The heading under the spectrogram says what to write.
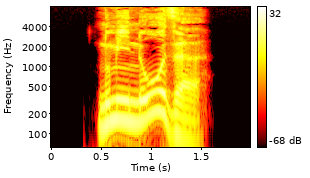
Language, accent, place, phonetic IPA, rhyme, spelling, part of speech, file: German, Germany, Berlin, [numiˈnoːzə], -oːzə, numinose, adjective, De-numinose.ogg
- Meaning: inflection of numinos: 1. strong/mixed nominative/accusative feminine singular 2. strong nominative/accusative plural 3. weak nominative all-gender singular 4. weak accusative feminine/neuter singular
